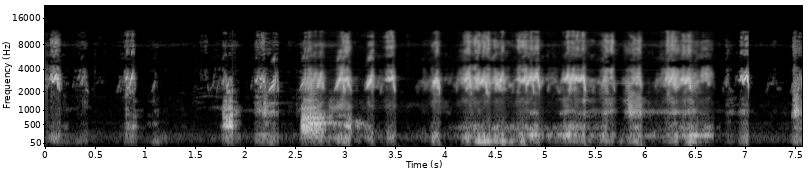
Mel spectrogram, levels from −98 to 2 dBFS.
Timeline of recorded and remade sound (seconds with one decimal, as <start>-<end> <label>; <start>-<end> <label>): 0.0-2.6 recorded; 2.6-6.8 remade; 6.8-7.6 recorded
